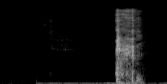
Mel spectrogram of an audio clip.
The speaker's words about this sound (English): Sorry, fighting off a cough.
